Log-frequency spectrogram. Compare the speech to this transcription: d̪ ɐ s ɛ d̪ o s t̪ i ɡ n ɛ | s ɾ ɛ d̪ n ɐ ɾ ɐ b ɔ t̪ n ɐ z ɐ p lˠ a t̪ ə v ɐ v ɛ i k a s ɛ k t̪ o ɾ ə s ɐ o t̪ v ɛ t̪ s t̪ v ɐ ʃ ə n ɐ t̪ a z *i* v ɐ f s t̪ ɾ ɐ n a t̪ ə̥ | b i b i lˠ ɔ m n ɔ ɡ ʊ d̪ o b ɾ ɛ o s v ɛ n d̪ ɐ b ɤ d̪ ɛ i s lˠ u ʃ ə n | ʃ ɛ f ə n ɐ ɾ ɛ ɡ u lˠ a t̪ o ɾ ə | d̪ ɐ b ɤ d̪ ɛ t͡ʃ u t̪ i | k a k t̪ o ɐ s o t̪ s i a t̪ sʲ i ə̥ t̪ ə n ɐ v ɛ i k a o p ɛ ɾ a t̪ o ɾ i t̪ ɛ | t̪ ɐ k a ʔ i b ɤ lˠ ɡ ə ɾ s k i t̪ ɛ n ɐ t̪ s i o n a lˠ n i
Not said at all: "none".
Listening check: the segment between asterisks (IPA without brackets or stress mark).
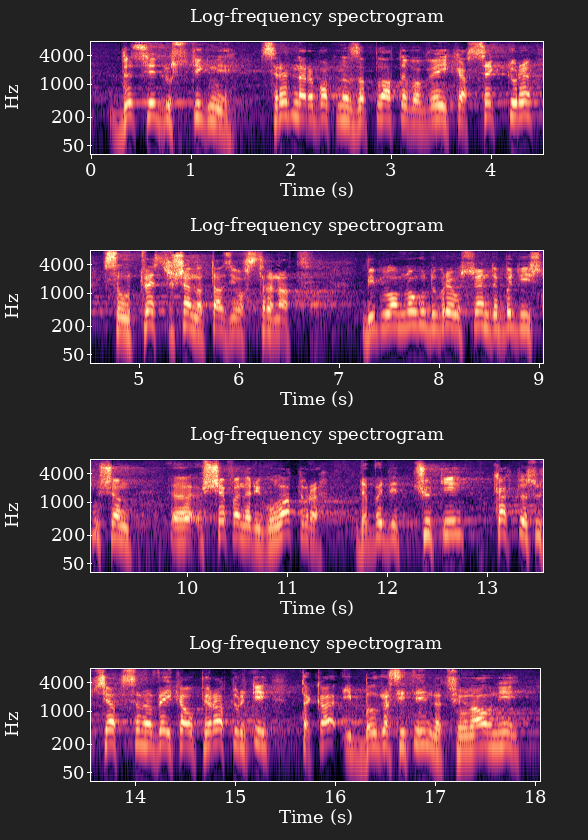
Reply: i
